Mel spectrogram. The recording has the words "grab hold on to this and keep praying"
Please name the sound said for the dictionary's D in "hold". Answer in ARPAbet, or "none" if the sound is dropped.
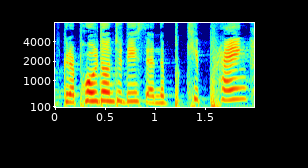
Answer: D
